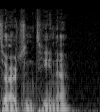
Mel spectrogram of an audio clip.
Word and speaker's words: Argentina: Said, hey, numbnuts, it's Argentina, not Argentinia. – Mm-hmm. – So I'm aware it's Argentina, as in don't cry for me.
